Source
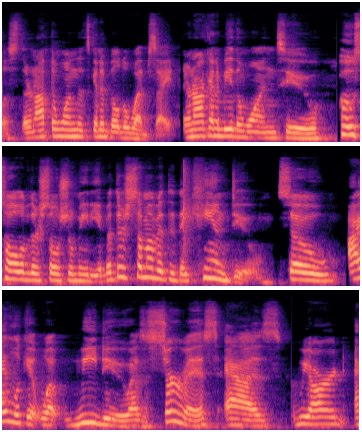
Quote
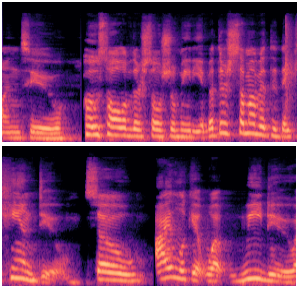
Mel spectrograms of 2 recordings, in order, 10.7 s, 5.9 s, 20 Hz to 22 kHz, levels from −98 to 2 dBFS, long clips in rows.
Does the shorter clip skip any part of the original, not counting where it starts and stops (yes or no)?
no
